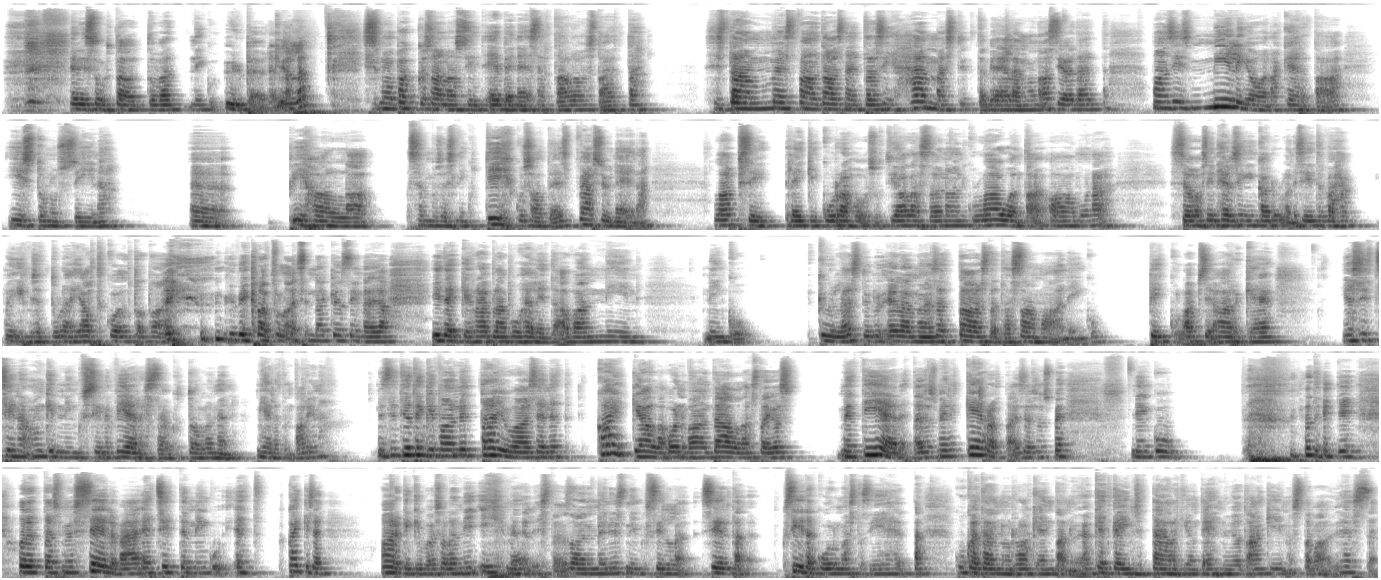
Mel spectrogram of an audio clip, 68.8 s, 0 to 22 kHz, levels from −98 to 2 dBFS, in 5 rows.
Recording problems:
off-mic speech; far
room echo; very slight; dies away in 0.3 s
uneven, jittery; strongly; from 4 s to 1:07

